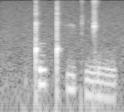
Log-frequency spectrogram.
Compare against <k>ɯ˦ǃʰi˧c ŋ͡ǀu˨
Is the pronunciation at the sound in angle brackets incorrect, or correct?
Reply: incorrect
